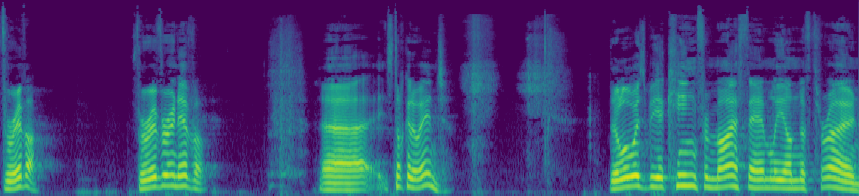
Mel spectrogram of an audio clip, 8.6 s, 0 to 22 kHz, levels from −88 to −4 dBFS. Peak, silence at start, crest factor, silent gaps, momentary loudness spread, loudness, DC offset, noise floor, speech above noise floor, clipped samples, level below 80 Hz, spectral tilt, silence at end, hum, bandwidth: -2 dBFS; 0 s; 18 dB; none; 9 LU; -17 LUFS; under 0.1%; -61 dBFS; 44 dB; under 0.1%; -56 dBFS; -6.5 dB/octave; 0 s; none; 17 kHz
